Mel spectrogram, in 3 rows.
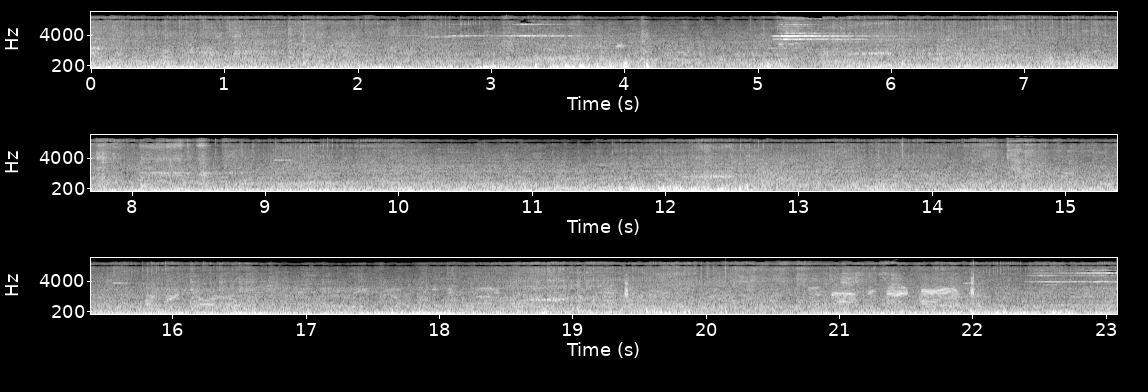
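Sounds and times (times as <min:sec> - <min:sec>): freight train wheels rumbling on rails: 0:00.0 - 0:23.0
high wheel squeal: 0:02.2 - 0:04.2, 0:05.0 - 0:06.8, 0:07.7 - 0:09.8, 0:21.8 - 0:23.0.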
